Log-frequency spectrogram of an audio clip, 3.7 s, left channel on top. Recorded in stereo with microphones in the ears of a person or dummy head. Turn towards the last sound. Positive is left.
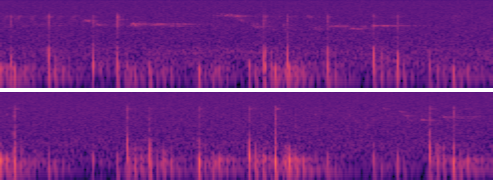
No sound to turn to.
